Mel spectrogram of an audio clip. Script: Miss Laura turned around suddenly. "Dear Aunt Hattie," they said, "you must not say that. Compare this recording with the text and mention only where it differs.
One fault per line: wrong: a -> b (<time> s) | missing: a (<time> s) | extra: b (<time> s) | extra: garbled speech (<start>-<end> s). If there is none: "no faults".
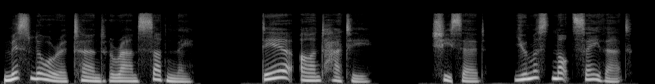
wrong: they -> she (4.3 s)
